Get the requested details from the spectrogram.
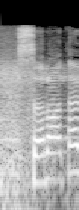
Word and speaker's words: صراط: یہاں میں صراط ہے صراط میں صاد ہے صاد اگر صاد آپ کے لئے معلوم ہے صاد تلفظ کریں اگر آپ کے لئے معلوم نہیں ہے سین تلفظ کریں کیونکہ صراط دو حالت صحیح ہے ہر دو حالت صحیح ہے صراط میں صرف نہ دوسرا الفاظ میں صراط میں دو حالت صحیح ہے صاد کے ساتھ سین کے ساتھ دونوں صحیح ہے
